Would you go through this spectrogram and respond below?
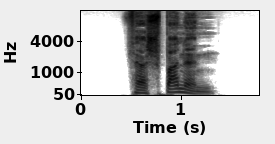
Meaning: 1. to tense up 2. to brace
- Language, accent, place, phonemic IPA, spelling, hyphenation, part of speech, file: German, Germany, Berlin, /fɛɐ̯ˈʃpanən/, verspannen, ver‧span‧nen, verb, De-verspannen.ogg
